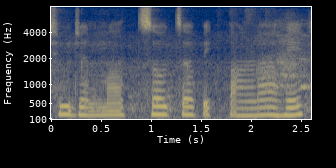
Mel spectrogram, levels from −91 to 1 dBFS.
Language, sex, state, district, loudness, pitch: Marathi, female, Maharashtra, Aurangabad, -25 LUFS, 190 Hz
